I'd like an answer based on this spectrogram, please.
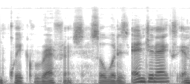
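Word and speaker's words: nginx: they have some quick reference so what is engine X and how to use this image so let's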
